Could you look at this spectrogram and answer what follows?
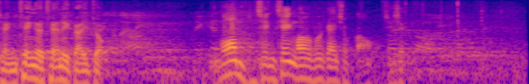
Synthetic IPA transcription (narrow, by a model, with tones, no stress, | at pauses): t͡sʰɪ˨˩ŋt͡sʰɪ˥ŋkɛː˧t͡sʰɛː˨˥nle˨˩jkɐ˧jt͡sʊ̰˨k̚ | ŋɔː˨˧m̩˨˩t͡sʰɪ˨˩ŋt͡sʰɪ˥ŋːɔː˨˧wuː˨˧jkɐ˧jt͡sʊ˨kːɔ̰ː˨˥ŋt͡sʰyː˨˥sɪ˥k̚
